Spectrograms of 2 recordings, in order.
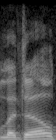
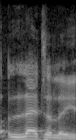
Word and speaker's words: Lederle: And just doubling back to Alex Morton's car, I mispronounced the name of the driver who raced in South Africa. Spelt to me Neville Ledderle, but Neville Lederley. Thank you, Marcus Pye, for correcting that.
